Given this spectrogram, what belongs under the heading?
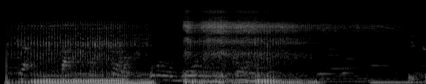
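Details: Springer Spaniel in deep, comfortable sleep: loud, rumbling, fluttering breath noises with brief pauses over background noise; loud snoring.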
